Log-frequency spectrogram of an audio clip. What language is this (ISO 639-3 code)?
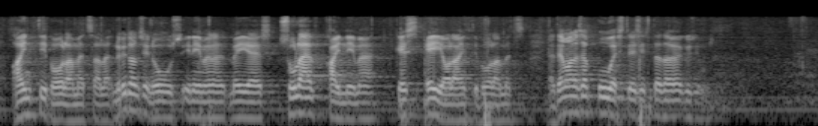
est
